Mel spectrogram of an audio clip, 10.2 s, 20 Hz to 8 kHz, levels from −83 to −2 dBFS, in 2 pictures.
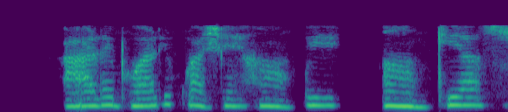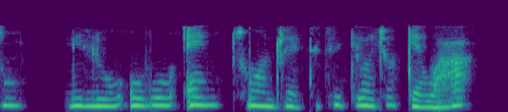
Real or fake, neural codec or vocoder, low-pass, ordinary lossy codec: fake; codec, 16 kHz, 16 kbps, FunCodec, trained on Chinese and English, 50 frames a second; 7.2 kHz; AAC, 16 kbps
